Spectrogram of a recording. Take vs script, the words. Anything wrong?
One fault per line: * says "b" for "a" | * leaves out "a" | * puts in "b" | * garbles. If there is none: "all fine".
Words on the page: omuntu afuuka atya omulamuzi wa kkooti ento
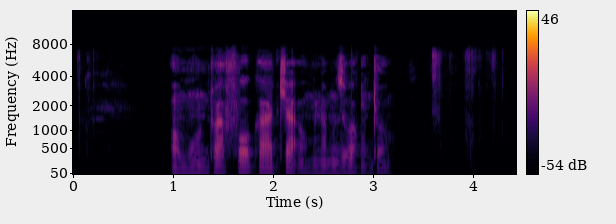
* leaves out "kkooti"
